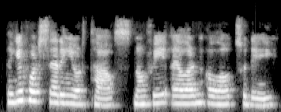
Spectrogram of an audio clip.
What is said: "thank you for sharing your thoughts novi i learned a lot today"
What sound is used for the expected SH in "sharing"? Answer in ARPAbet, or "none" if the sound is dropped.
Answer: S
